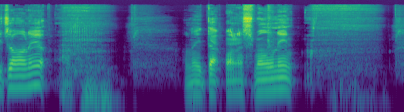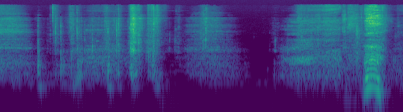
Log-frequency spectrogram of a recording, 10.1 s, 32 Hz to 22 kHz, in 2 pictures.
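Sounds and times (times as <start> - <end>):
cardboard boxes rustling: 5.7 - 7.3.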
